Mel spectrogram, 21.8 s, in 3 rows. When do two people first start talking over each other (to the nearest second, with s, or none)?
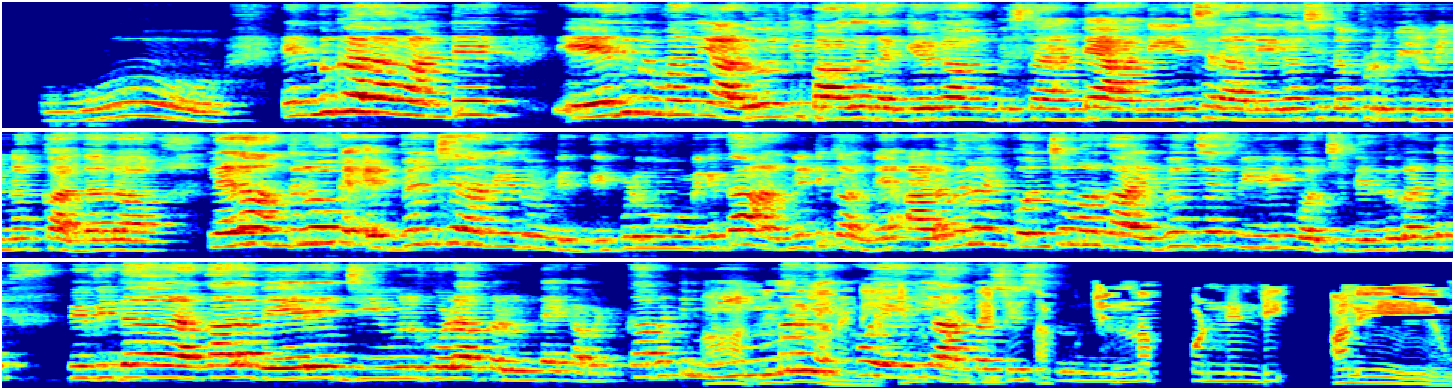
18 s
